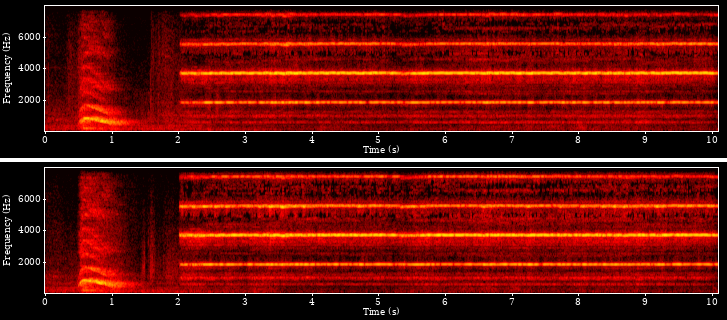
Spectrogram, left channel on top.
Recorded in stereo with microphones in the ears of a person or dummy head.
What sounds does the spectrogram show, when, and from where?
0.5 s a shout: 25° right (ahead or behind), 2.0 m
2.0 s a violin: 45° right (ahead or behind), 1.6 m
